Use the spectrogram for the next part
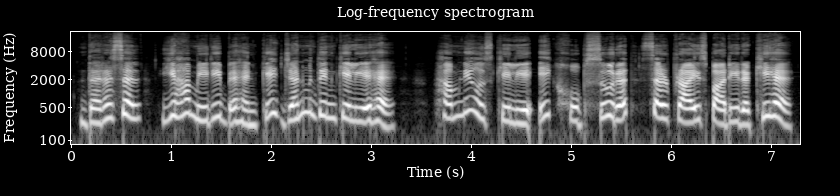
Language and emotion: Hindi, happy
